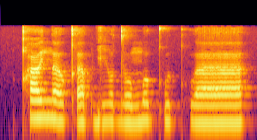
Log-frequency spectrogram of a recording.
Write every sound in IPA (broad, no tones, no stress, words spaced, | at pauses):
qʰue̯nɐːo̯kʼɐːpɡiːo̯ domokʷʼe kʷʰɐː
